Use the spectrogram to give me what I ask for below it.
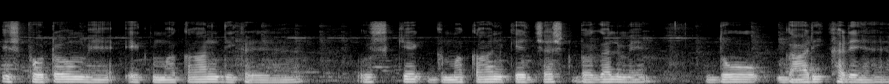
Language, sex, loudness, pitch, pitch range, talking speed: Bhojpuri, male, -17 LUFS, 115 Hz, 110-120 Hz, 120 wpm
